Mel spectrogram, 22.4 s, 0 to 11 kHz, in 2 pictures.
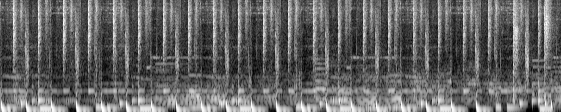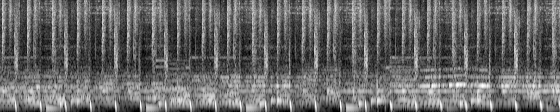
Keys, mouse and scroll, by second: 3.7 a, 6.0 b, 9.5-11.2 drag, 11.3 click, 13.4 a, 13.9-15.1 middle drag, 15.5 a, 15.8 a, 18.1 b, 21.0-22.4 drag.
